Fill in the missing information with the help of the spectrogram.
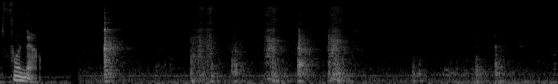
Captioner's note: variety of sounds of wood being planed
